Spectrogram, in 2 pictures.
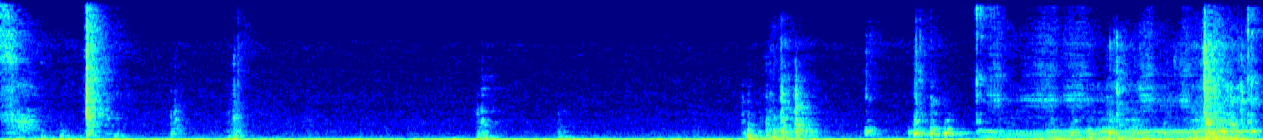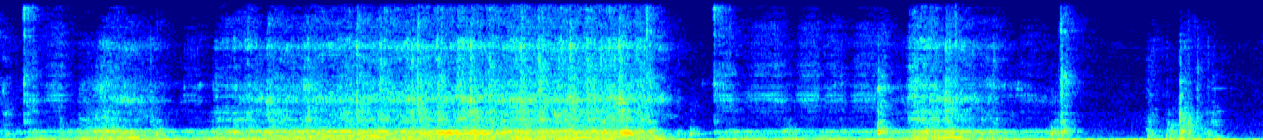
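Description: A sewing machine stitches fabric tags, its steady mechanical whir and needle chatter running close and continuous through the middle with brief stops and starts at either end.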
